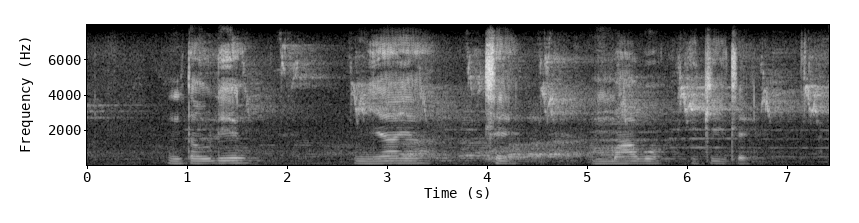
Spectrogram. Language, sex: Tswana, male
